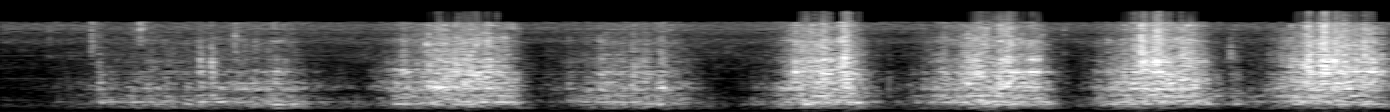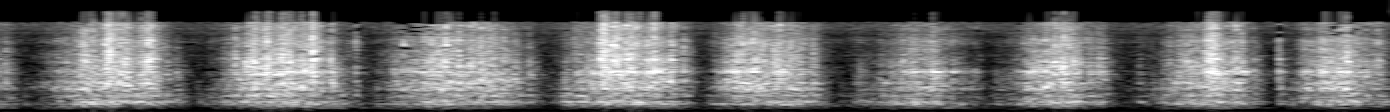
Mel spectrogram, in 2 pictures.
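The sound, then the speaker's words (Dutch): A loud mechanical whirring and grinding from a toy tractor, pulsing in steady repeated bursts roughly every second for the whole stretch, with no one talking. “Nou, die maakt veel lawaai, hè? Kijk, en dit kan je er ook uithalen. Dit is de schoorsteen van de tractor.”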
